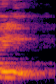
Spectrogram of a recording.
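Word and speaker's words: villi: Jejunum में होता है, जिसको हम कहते हैं विली या विलाय। कई लोग इसको विली कहते हैं, कई लोग विलाय कहते हैं।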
